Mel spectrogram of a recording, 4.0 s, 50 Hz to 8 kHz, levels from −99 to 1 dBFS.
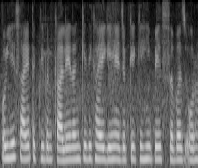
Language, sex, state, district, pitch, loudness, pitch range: Urdu, female, Andhra Pradesh, Anantapur, 220 Hz, -24 LUFS, 210-225 Hz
